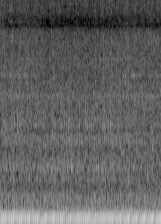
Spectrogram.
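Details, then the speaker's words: Jeep Wrangler idling while a bi-directional scan tool cuts one fuel injector: a lumpy, uneven beat about three times a second as that cylinder misfires. "You can hear it misfiring."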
